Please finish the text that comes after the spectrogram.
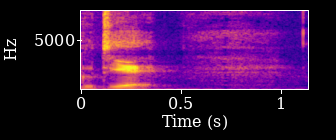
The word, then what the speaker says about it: Gautier: Goutet, his name is Goutet. That's how you pronounce it, Gautier.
